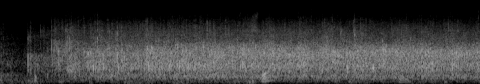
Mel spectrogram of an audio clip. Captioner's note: applause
